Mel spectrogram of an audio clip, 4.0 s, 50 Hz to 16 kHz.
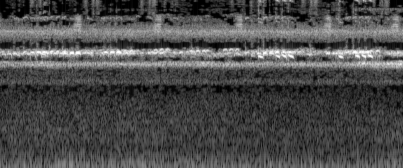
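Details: Pine crickets, bell crickets and other insects calling in grassland near a beach at Tainai on the night of 24 August 2020, a constant thin high trill with faint pulsing chirps.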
